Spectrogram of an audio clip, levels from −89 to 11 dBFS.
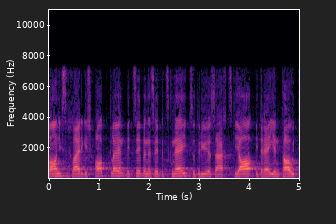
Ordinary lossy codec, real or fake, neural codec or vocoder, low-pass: none; real; none; 7.2 kHz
